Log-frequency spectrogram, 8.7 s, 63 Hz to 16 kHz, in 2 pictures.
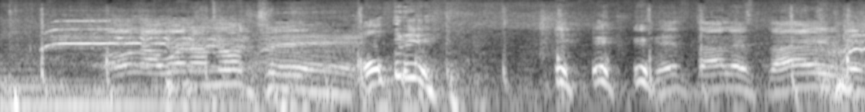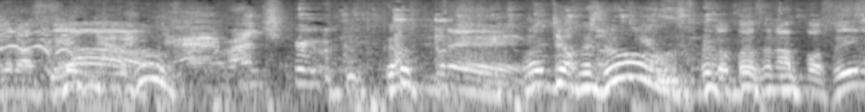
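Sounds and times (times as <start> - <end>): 
horse whinnying: 0.2 - 2.1, 4.0 - 5.7
laughter: 0.5 - 8.6
speech: 1.0 - 8.6.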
